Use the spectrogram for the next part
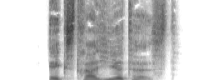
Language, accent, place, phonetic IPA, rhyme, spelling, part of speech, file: German, Germany, Berlin, [ɛkstʁaˈhiːɐ̯təst], -iːɐ̯təst, extrahiertest, verb, De-extrahiertest.ogg
- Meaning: inflection of extrahieren: 1. second-person singular preterite 2. second-person singular subjunctive II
